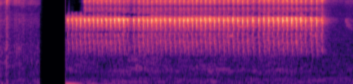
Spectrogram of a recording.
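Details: White-crowned forktail song used as a training model for other birds, prized by judges in hanging contests: a sustained, dense, fast-pulsed high buzzing trill held for about two and a half seconds.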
